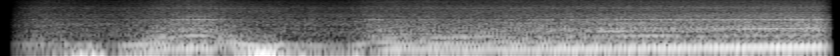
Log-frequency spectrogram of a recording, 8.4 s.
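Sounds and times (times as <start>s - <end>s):
Dacia car driving, accelerating and shifting gears: 0.2s - 8.3s.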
